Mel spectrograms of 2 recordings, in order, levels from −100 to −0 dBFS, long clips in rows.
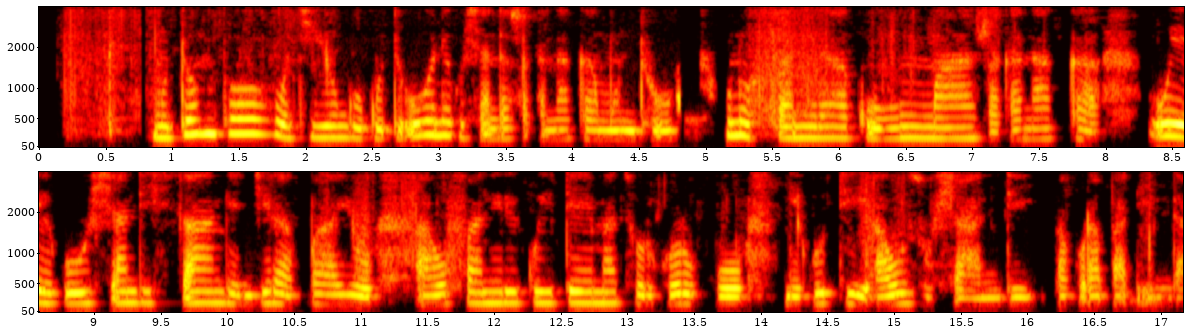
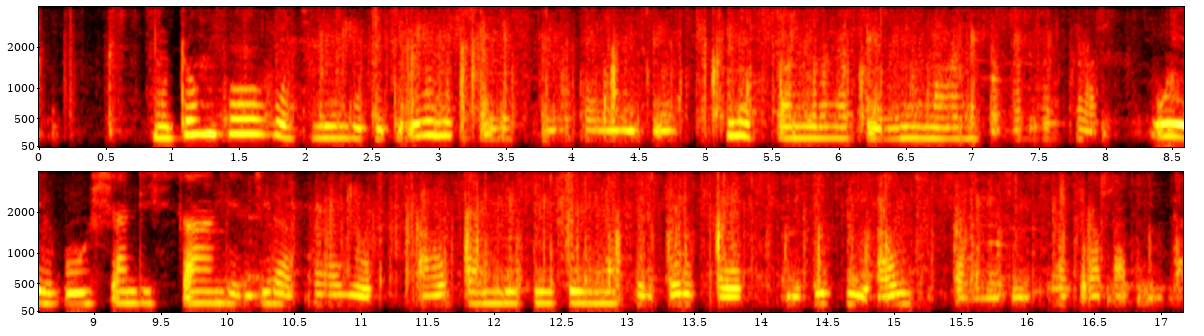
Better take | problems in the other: first | noise reduction (neural mask model RNNoise)

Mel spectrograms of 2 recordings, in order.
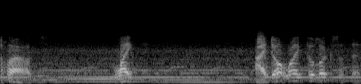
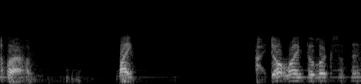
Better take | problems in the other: first | noise reduction (neural mask model RNNoise)

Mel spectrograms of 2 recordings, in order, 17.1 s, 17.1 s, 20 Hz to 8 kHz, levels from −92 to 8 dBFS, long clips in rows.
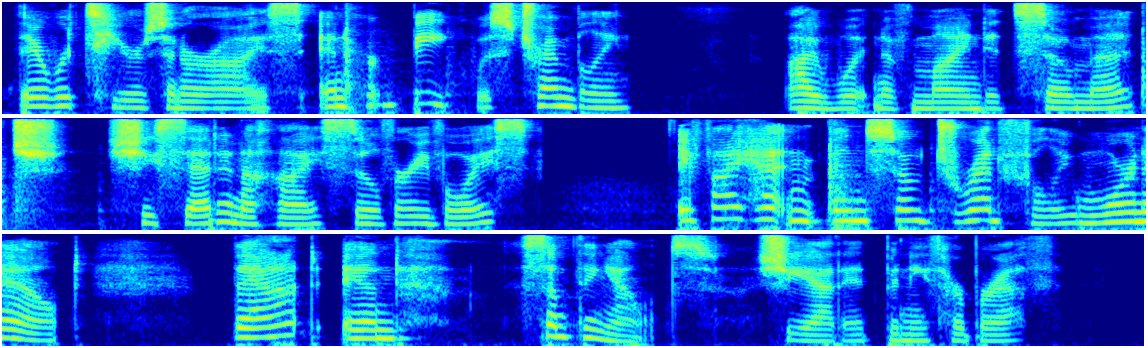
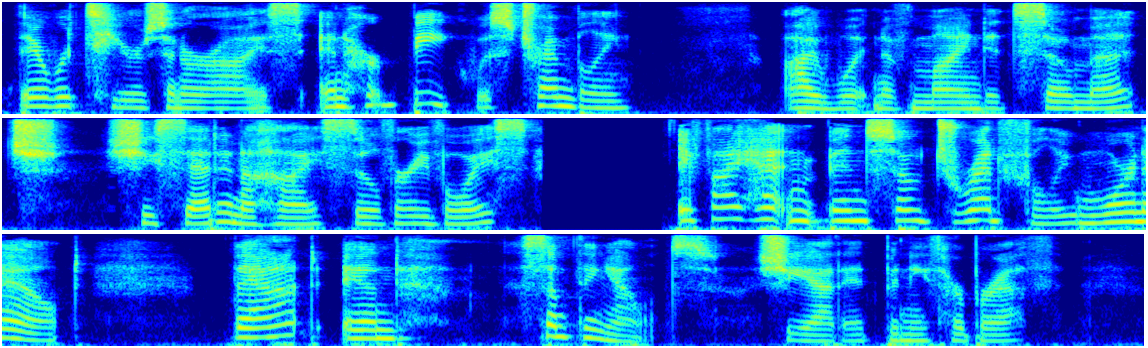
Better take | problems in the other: second | noise reduction (neural mask model RNNoise)

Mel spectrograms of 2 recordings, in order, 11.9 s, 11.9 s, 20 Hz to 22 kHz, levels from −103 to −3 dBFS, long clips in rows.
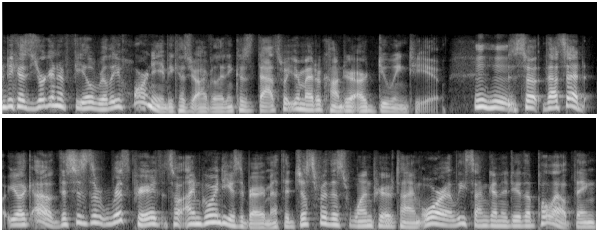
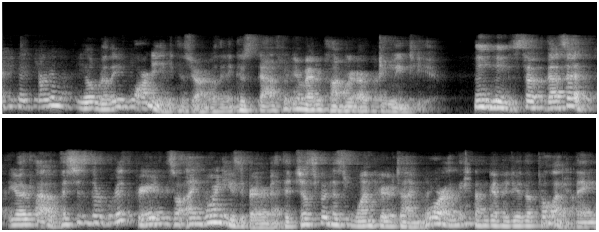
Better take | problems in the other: first | noise reduction (neural mask model DeepFilterNet 3)

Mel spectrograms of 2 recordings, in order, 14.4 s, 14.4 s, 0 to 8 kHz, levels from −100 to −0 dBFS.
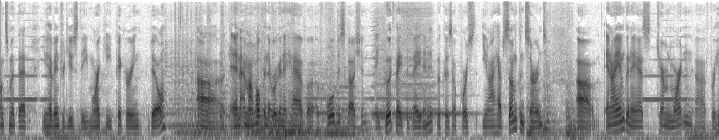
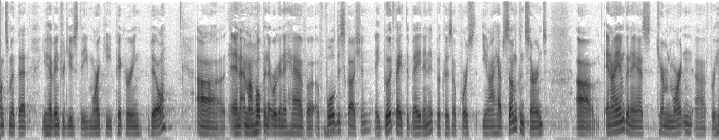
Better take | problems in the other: second | background sound (Squeak); 9 dB below the speech

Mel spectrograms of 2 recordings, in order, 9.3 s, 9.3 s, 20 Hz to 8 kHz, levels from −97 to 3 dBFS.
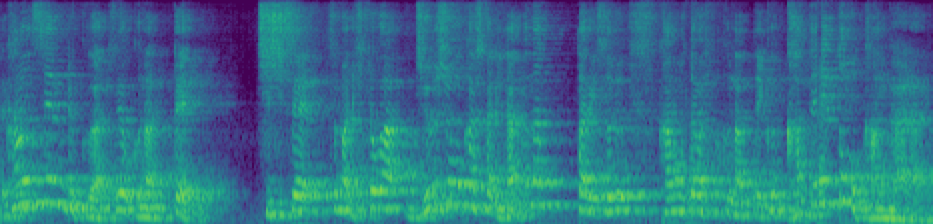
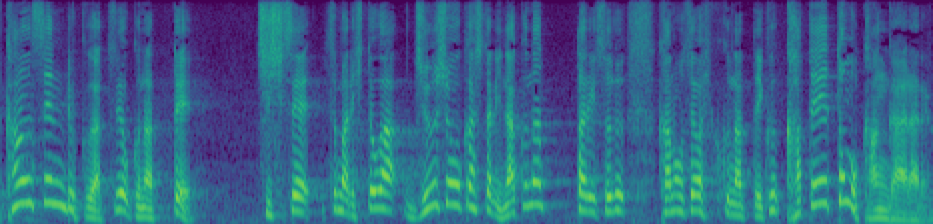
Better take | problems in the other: second | noise reduction (neural separator model SepFormer DNS4)

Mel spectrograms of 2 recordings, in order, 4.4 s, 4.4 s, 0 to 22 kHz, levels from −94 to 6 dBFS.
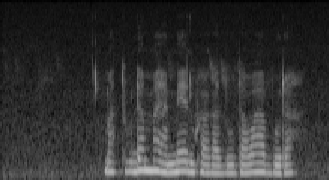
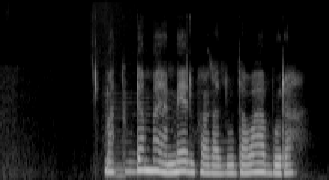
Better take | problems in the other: first | noise reduction (neural mask model DeepFilterNet 3)

